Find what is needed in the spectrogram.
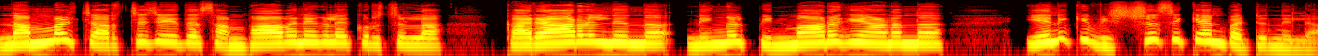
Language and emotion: Malayalam, angry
